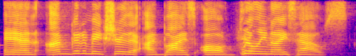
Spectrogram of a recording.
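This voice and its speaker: A woman's voice: sits high, normal speed, bright, forceful tone, faint music behind. A woman voicing a sweet, earnest young girl who loves her family, in a game roleplay story. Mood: dreamy, proud.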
